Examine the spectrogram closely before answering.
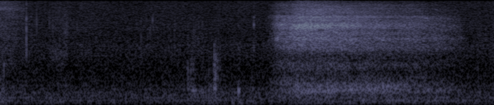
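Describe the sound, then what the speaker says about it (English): Deep breath during a men's yoga stretching session, a soft airy exhale swelling and then fading over about a second and a half, close and alone, after quieter rustling. "Breathing deeply, trying to release on the exhalations"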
